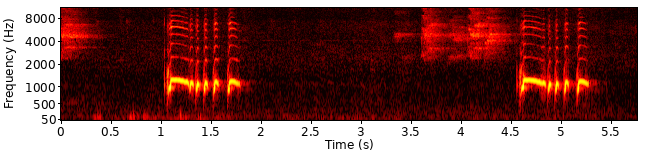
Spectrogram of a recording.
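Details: Local wild-type zebra dove calling out to a rival: two cooing phrases, each a short rising note then a quick run of clipped, stuttering coos, about three and a half seconds apart; faint high chirps of other birds between.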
